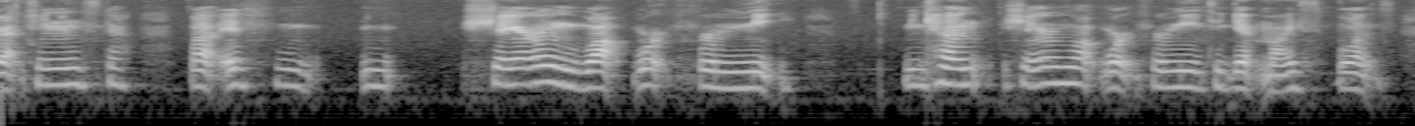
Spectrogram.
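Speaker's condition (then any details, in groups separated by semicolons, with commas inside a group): Brain injury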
